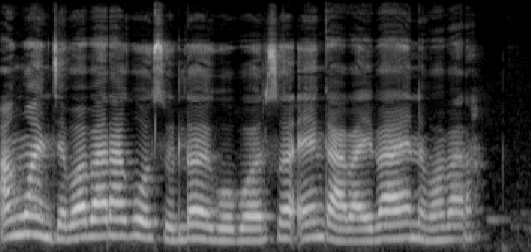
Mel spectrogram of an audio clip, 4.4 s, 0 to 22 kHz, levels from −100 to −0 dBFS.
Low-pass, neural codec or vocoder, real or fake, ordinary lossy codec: none; none; real; none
